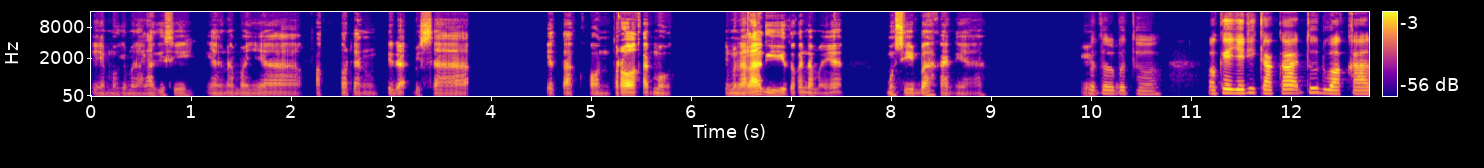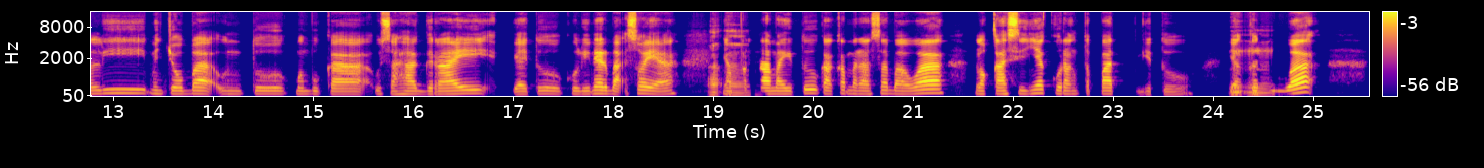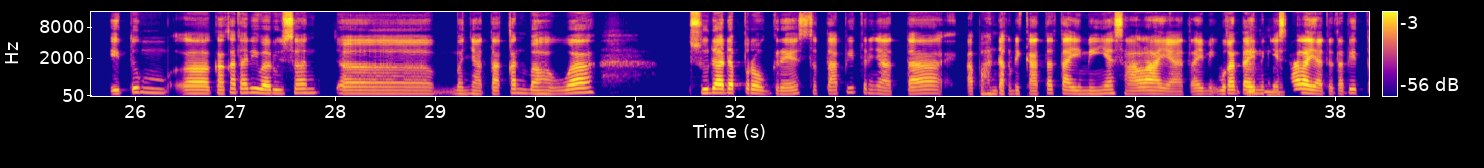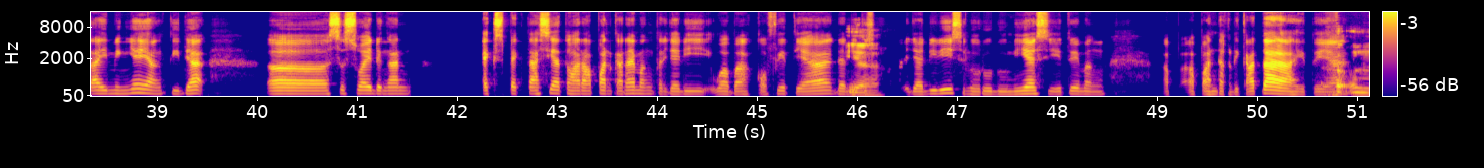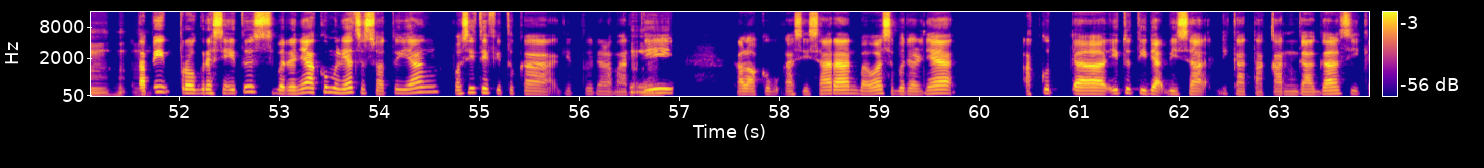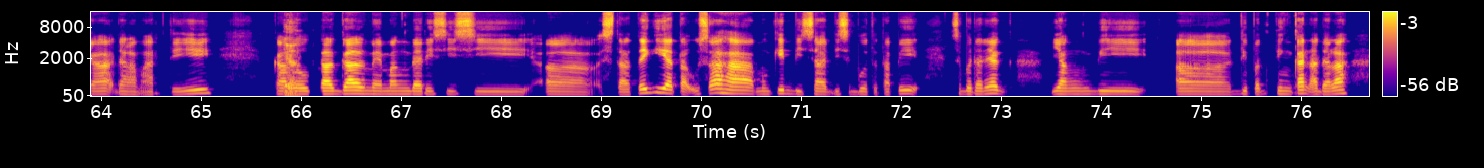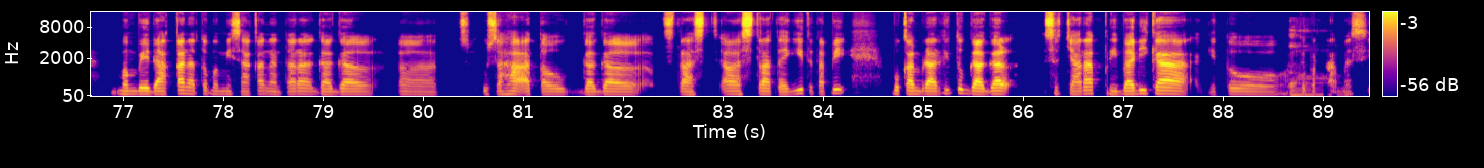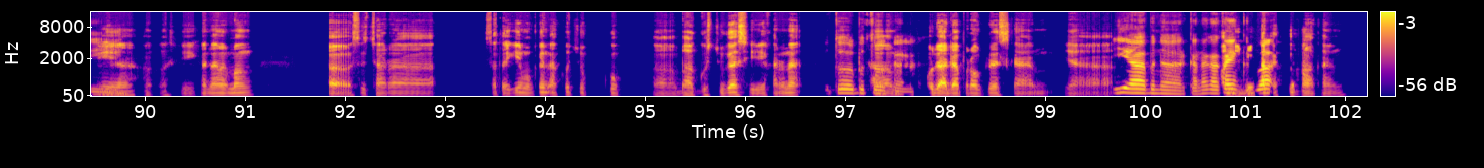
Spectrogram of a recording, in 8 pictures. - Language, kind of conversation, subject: Indonesian, advice, Bagaimana cara bangkit dari kegagalan sementara tanpa menyerah agar kebiasaan baik tetap berjalan?
- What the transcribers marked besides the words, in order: "itu" said as "itum"; in English: "timing-nya"; in English: "timing"; in English: "timing-nya"; in English: "timing-nya"; tapping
